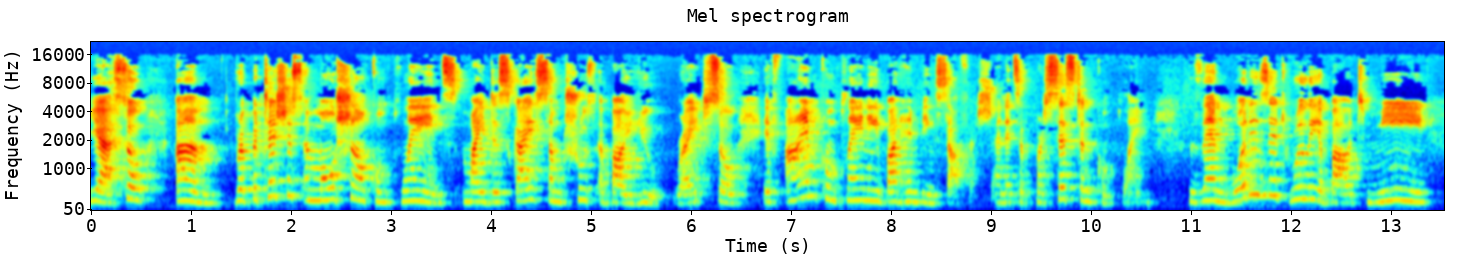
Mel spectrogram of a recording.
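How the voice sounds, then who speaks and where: A high-pitched woman with a Ukrainian accent, ordinary pitch variation and a fairly slow pace, over noticeable background noise. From Ukraine. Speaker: relationship vlogger. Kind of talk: casual chat.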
